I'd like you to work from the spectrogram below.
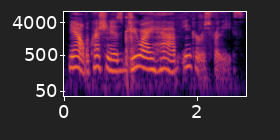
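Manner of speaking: ordinary delivery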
